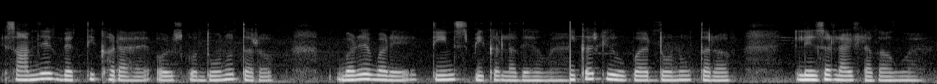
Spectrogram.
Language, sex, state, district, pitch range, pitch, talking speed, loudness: Hindi, female, Jharkhand, Palamu, 190-220 Hz, 200 Hz, 165 wpm, -16 LUFS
